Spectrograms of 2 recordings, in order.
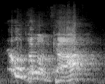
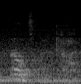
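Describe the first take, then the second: First: Loud rising sharp "Na unsa man ka?"; loud accusing demo; harsh tone. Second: Very soft quiet "Na unsa man ka?"; hushed caring demo; gentle tone. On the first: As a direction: snap the question at them. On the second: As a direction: ask it softly with care. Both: Shown as a demonstration. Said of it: "Listen to the difference here".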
